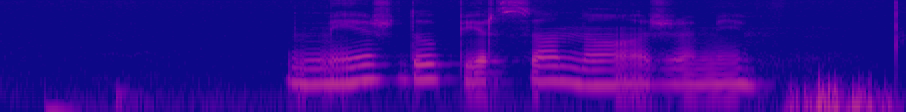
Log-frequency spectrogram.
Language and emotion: Russian, sad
